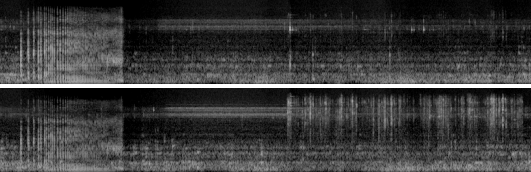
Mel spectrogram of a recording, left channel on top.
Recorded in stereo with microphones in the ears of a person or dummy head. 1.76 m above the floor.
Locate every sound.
0.2 s a zipper: 25° left (ahead or behind)
2.9 s keys jangling: 60° right (ahead or behind)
